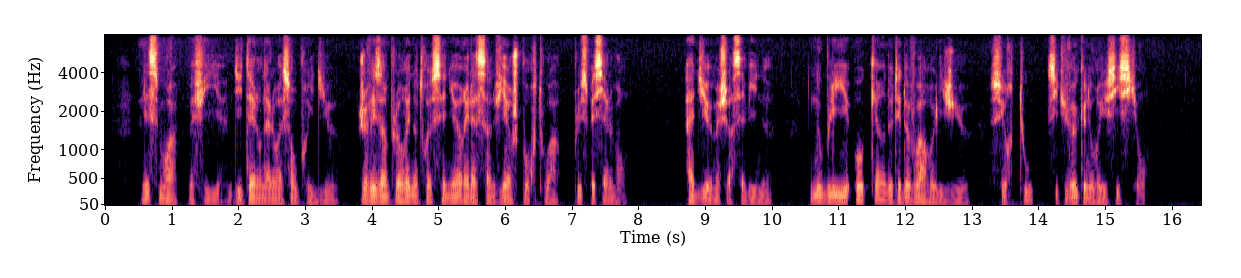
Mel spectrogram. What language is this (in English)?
French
